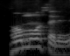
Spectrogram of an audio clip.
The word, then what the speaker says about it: হোমোসেরিন: ছুটে গেছে হ্যাঁ তবে এখানে হোমোসেরিন এর উচ্চারণ হবে হোমো হয় ওকার হয় হয় ওকার মানে হোমোসেরিন এখানে স্পেলিং দেওয়া আছে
